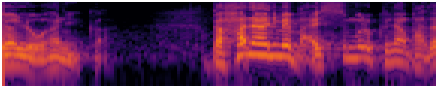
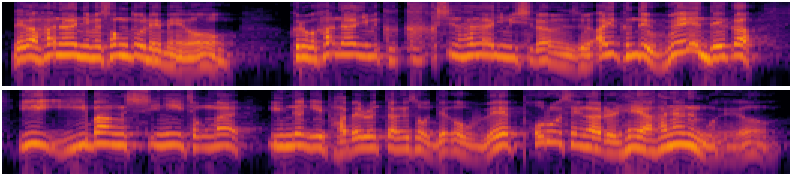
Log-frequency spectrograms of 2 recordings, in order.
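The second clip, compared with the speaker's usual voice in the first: higher-pitched acted protest to God; resentful complaint; 4 semitones higher than usual. Exiled Israelites complaining to God, aggrieved. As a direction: plead and grumble, imitating an aggrieved believer. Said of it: "막 원망 불평하는데".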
